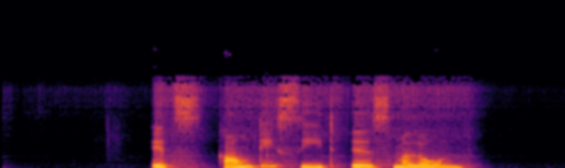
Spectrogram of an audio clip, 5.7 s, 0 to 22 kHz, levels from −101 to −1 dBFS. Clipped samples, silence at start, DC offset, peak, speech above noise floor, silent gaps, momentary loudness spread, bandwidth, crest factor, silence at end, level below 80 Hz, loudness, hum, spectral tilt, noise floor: under 0.1%; 1.5 s; under 0.1%; -4 dBFS; 69 dB; none; 11 LU; 11.5 kHz; 18 dB; 1 s; -72 dBFS; -19 LUFS; none; -7 dB/octave; -87 dBFS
